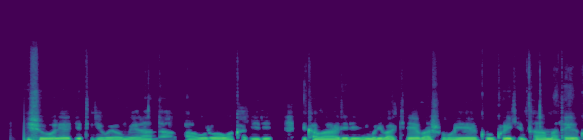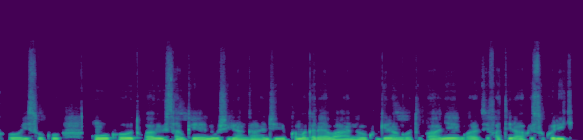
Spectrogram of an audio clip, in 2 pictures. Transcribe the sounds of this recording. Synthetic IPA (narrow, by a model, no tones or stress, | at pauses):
iʃuɾe̞ɾɟitʰiɾiwe̞umweɾaːndapauɾo̞wakʰaβiɾi | ikʰaβaɾiɾimuɾiβakʰe̞βa̰ʃo̞βo̞̰je̞ɡukʰuɾikizaːmatʰe̞ɡe̞kʰo̞jisukʰuŋ̥uːkʰo̞twaːβiβisabɡe̞nuβuʃikiɾaŋɡaːnd͡ʒib̚ɡamaɡaɾajaβaːn̥hukʰuɡiɾaŋɡo̞tuɡwaːɲe̞ŋɡwaːɾavzifatʰiɾakwiːsukuɾiki̥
